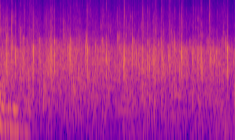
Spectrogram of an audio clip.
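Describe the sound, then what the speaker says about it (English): Steady applause from a conference audience honoring a foundation colleague, dense even clapping sustained throughout, with a brief murmur of voices at the start. "ask that we all give Florence a round of applause for her tremendous contributions"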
